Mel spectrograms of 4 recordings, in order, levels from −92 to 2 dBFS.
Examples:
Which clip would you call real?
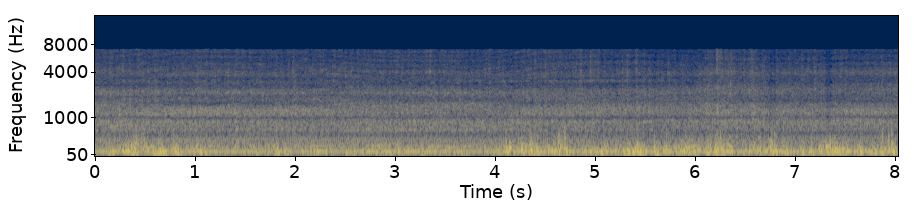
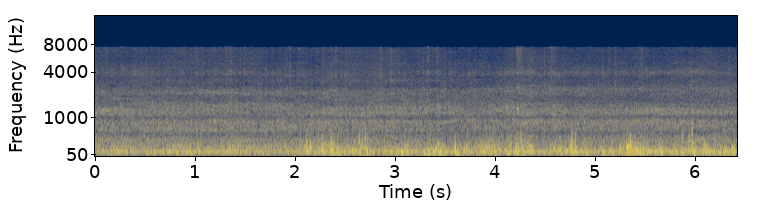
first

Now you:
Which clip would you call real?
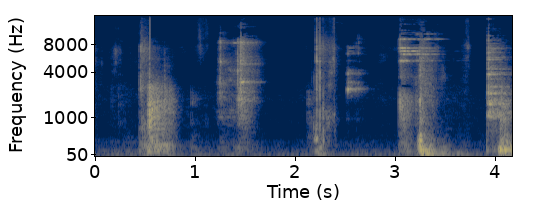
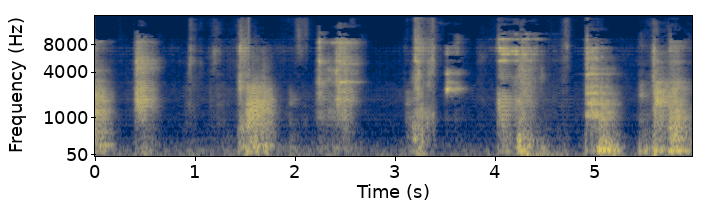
first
